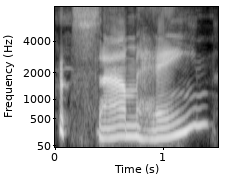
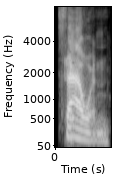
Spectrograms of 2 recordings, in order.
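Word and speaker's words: Samhain: entirely um Let me see if I can pronounce I have learned nothing from the Halloween franchise if we're being honest. Sam Hayne. Sam Hayne. Sam Hayne. Everybody's favorite villain. Samuel Hayne. Um Sin to be clear is how you pronounce that.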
